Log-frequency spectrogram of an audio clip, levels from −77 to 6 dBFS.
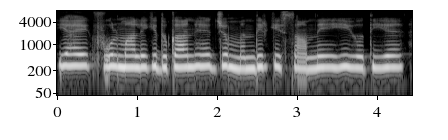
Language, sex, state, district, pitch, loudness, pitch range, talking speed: Hindi, female, Uttar Pradesh, Lalitpur, 250 Hz, -11 LUFS, 245-260 Hz, 190 wpm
